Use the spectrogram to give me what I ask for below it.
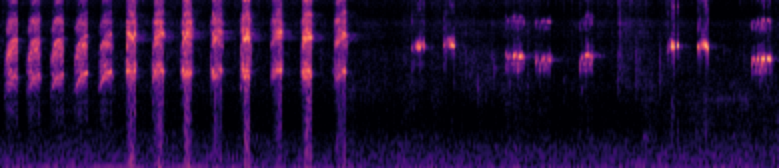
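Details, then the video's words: Long-tailed shrike calling out a rival to get an answer: a rapid regular run of buzzy rasping notes, about three a second, followed by scattered thin high whistles and short squeaks. "pancingan cendet gacor full isian CUITAN MEMANGGIL LAWAN Ini ahlinya bikin burung cendet Nyaut"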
